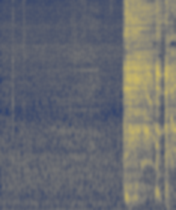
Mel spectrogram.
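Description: A man coughs loudly once near the end, over a low steady hum.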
